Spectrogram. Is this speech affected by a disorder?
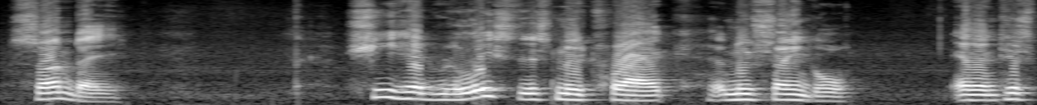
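Yes: cerebral palsy, spastic diplegia.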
